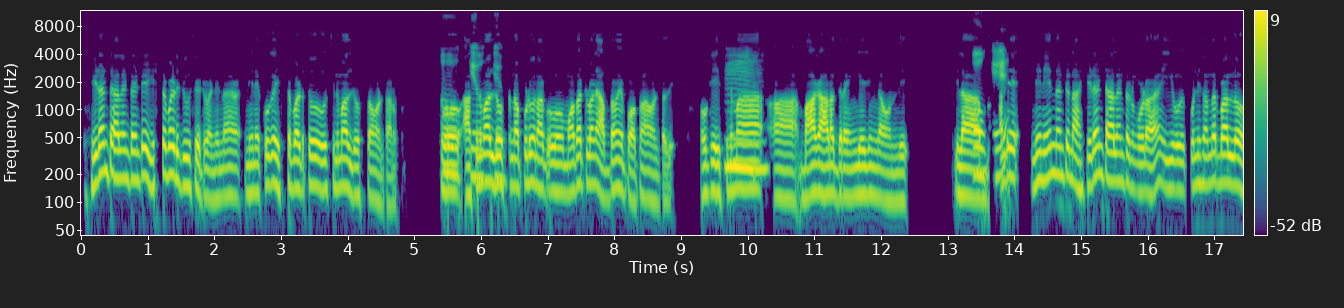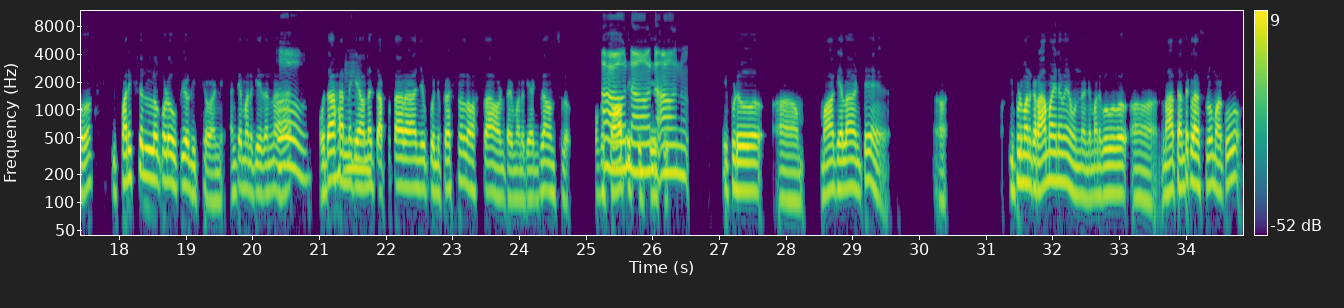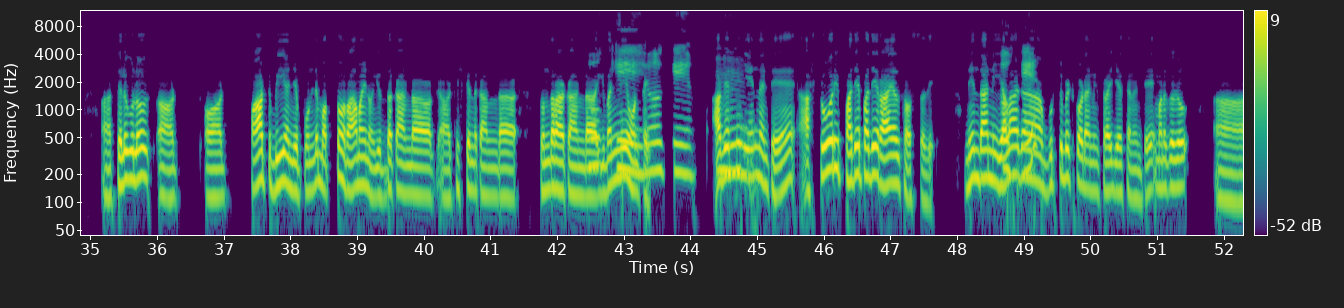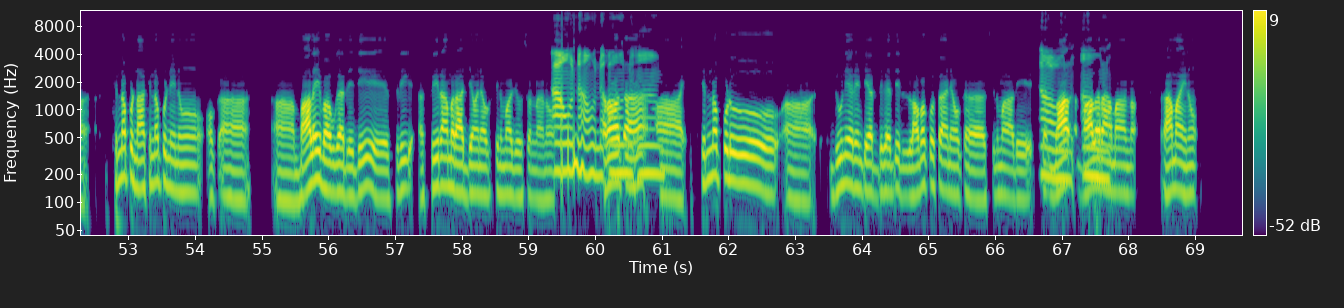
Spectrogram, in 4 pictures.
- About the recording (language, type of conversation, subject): Telugu, podcast, పరీక్షలో పడిపోయిన తర్వాత మీరు ఏ మార్పులు చేసుకున్నారు?
- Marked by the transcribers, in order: in English: "హిడెన్ టాలెంట్"; in English: "సో"; in English: "ఎంగేజింగ్‌గా"; in English: "హిడెన్ టాలెంట్‌ని"; in English: "ఎగ్జామ్స్‌లో"; in English: "టాపిక్"; other noise; in English: "10థ్ క్లాస్‌లో"; in English: "పార్ట్-బి"; in English: "స్టోరీ"; in English: "ట్రై"; other background noise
